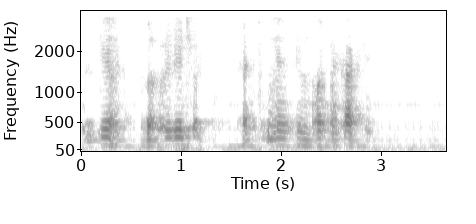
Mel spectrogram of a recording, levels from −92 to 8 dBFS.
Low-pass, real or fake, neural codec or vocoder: 3.6 kHz; fake; codec, 16 kHz in and 24 kHz out, 0.6 kbps, FireRedTTS-2 codec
